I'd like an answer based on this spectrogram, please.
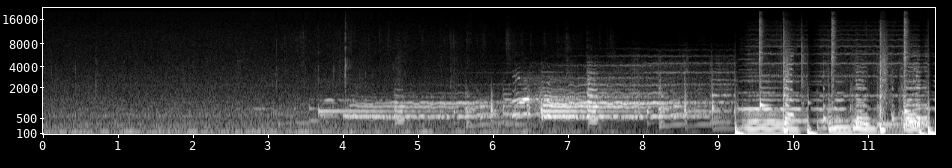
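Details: Organ-like music starts quietly, grows louder and ends in strong, punchy chords, with no animal voice standing out.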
